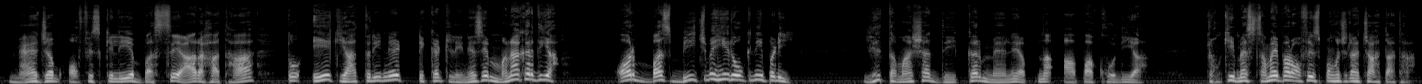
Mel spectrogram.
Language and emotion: Hindi, angry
